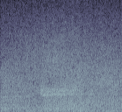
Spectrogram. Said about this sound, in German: So sieht es hier überall aus. Ne? Kommt einfach irgendwo das Wasser aus dem Berg, die Alpen.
